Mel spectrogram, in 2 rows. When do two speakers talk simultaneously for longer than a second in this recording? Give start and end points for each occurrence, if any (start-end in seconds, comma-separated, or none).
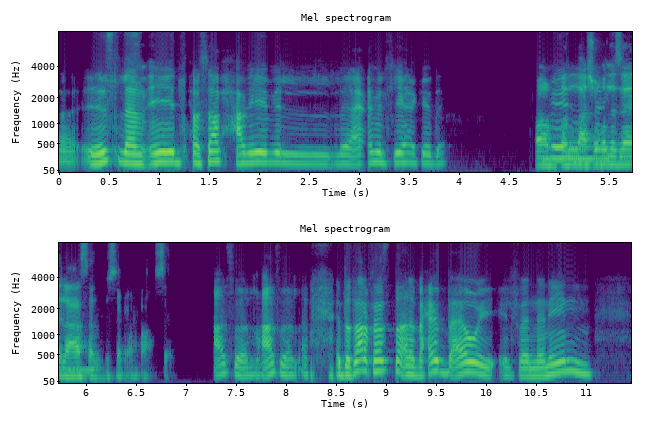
4.8-6.1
